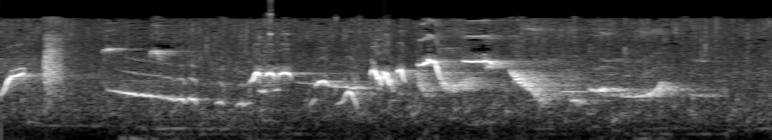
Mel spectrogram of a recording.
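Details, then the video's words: White-rumped shama song from a murai batu training recording with nature and water sounds: a short run of clear descending whistles and slurred warbles above a steady hiss of running water. "Terapi Murai Malas Bunyi Dengan Pancingan Mewah Isian Terbaik"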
